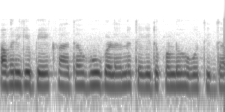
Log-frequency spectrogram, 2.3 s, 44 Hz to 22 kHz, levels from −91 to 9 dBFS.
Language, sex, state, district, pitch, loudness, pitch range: Kannada, female, Karnataka, Mysore, 190 Hz, -27 LUFS, 180-195 Hz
